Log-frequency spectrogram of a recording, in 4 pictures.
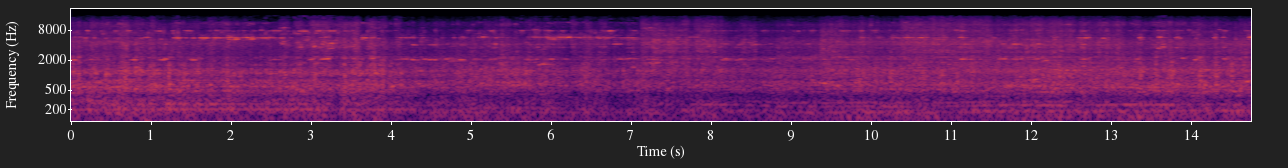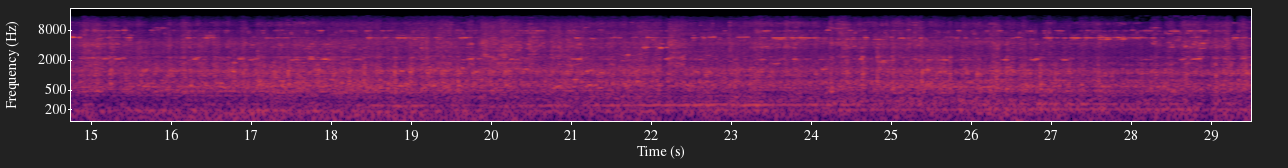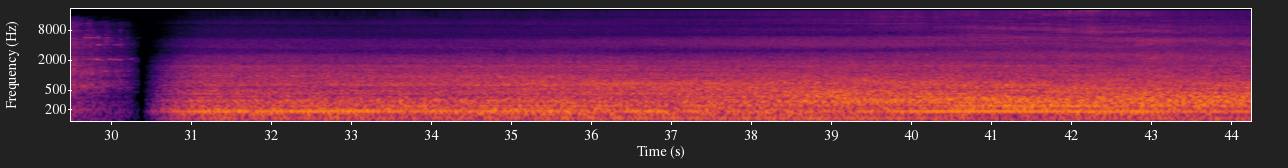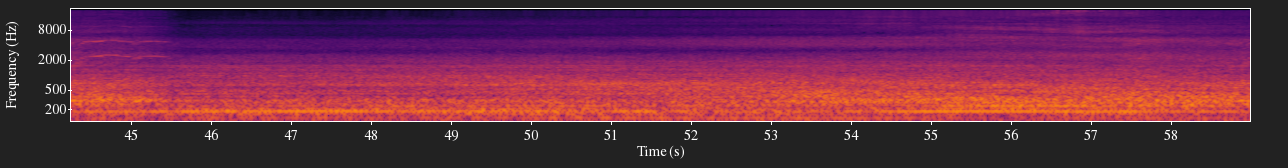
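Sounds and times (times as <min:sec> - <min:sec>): high machine squeaks: 0:00.0 - 0:30.4, 0:33.5 - 0:58.9
diesel engine droning: 0:30.4 - 0:58.9.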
